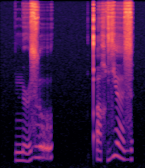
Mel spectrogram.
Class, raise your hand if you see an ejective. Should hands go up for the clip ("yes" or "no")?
yes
